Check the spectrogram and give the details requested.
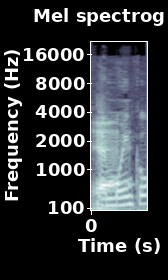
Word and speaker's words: mwinkle: I think you're M Winkle. At M Winkle, MWINKLE. Winkle. I pronounce it Mwinkle. Just like that.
